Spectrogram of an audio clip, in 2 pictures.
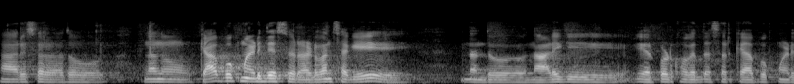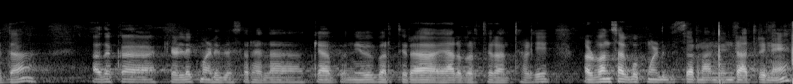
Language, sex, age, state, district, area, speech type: Kannada, male, 18-30, Karnataka, Gulbarga, urban, spontaneous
